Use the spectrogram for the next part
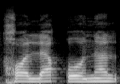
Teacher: Yo'g'on harflar bo'lsa yuqoriroq qalqala beriladi. Khalaqnal endi qofga yo'g'onroq qalqala beramiz, chunki qof yo'g'on harf. Khalaqnal xo yo'g'on harf, istilo harf bu ham.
